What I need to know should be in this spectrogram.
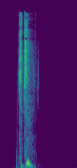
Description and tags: Sci-Fi Weapon or something like this...
This sound just appeared in one of my recordings. Not propositional, but very cool... sounds like some technological weapon, or some device being turned on or off... use at will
